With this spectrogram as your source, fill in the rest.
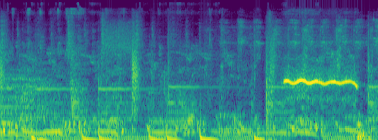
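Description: Racing pigeon arriving at its loft after a race, with repeated close, rhythmic cooing calls and a brief flutter of wings, clear and near with no talk.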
